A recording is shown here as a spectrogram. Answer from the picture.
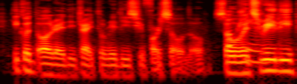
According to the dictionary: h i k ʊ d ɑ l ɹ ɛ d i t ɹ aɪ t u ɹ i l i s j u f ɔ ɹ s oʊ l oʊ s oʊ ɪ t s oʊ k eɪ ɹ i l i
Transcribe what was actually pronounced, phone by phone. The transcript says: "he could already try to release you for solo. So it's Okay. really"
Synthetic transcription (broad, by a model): h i k ʊ d ɑ l ɹ ɛ d i t ɹ aɪ t u ɹ i l i s j u f ɔ ɹ s oʊ l oʊ s oʊ ɪ t s ɹ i l i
